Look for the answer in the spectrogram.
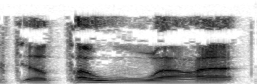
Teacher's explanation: تطوع من غير مد في الواو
